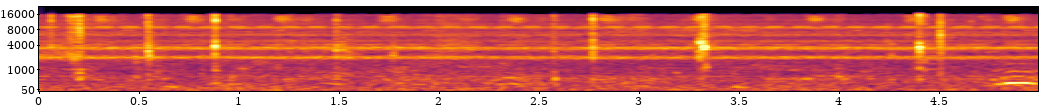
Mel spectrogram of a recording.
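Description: Steady high-pitched chirring of night insects, with scattered sharp clicks and smacks from people chewing and eating with their hands.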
